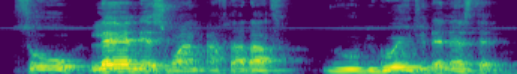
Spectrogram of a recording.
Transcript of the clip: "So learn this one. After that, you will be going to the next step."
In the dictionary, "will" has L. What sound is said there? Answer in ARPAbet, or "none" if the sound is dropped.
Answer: L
